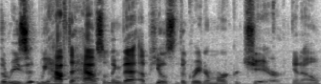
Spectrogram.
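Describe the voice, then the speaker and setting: A man talks in a fairly high register, and his pitch moves with ordinary variation. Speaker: livestream host. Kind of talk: casual chat. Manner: fast.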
